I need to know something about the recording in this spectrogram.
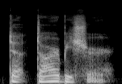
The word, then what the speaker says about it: Derbyshire: Derbyshire, I believe is how it's pronounced.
